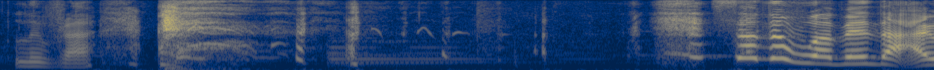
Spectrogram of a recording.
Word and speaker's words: Louvre: to pronounce it because people in America they call it the Louvre. Um but in French class when I was taking French, our French teacher was always like loura. So and I we actually went there to and I asked like a person working. I was like is it pronounced Louv or Loura? and she was like, "It's pronounced Lubra."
